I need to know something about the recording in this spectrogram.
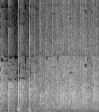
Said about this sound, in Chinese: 谢谢，再来点掌声。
